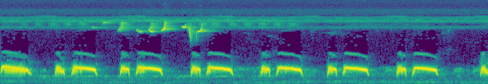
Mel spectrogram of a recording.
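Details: Spotted dove call played to lure birds into a trap: evenly repeated low coo phrases, short twin notes followed by a sustained slightly descending coo; brief high twittering from another bird partway through.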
